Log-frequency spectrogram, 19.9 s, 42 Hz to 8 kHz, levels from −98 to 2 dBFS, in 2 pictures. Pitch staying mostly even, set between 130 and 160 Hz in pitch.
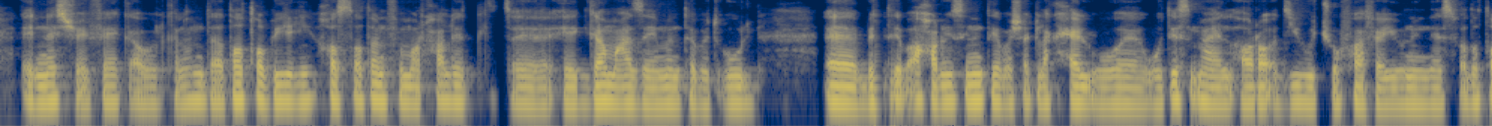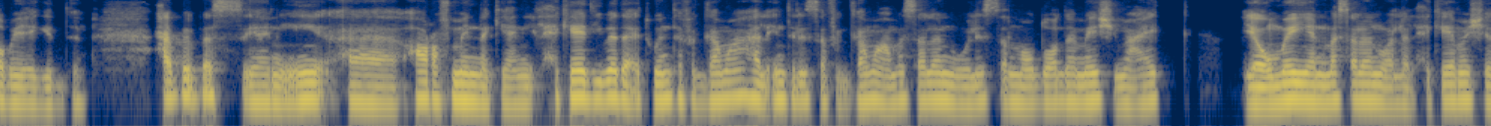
No: narrow, 2.0 semitones; low, 115 Hz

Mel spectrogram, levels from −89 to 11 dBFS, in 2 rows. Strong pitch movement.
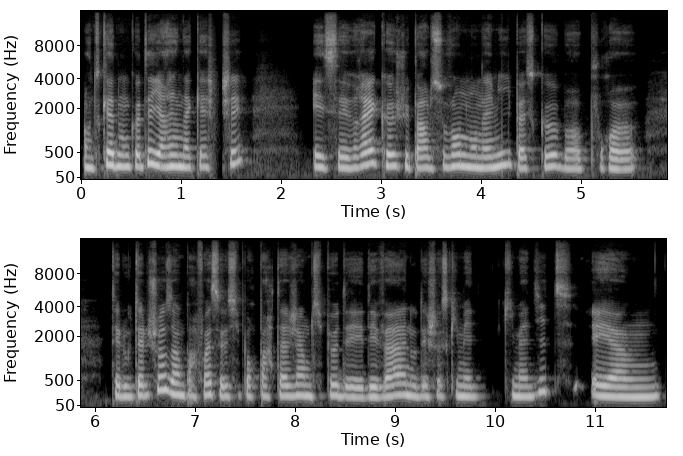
No: average, 2.8 semitones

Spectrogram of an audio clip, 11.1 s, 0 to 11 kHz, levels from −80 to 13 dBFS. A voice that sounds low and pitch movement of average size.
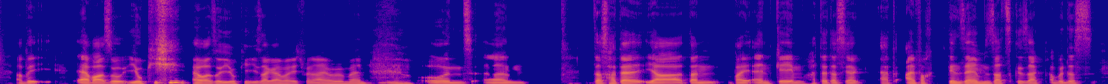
Yes: low, 105 Hz; average, 3.3 semitones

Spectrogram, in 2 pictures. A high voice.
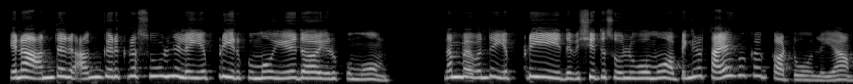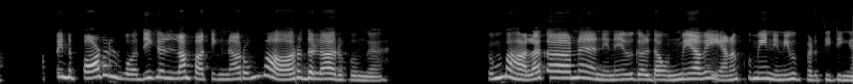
Yes: very high, 285 Hz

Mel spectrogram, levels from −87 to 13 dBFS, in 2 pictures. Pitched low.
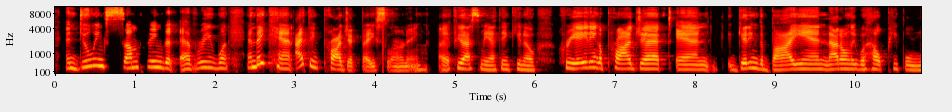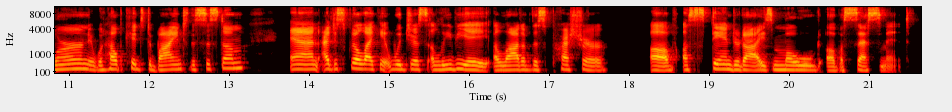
No: high, 195 Hz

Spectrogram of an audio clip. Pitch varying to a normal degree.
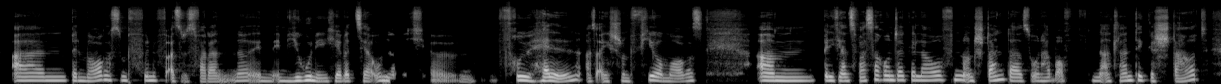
Yes: average, 3.3 semitones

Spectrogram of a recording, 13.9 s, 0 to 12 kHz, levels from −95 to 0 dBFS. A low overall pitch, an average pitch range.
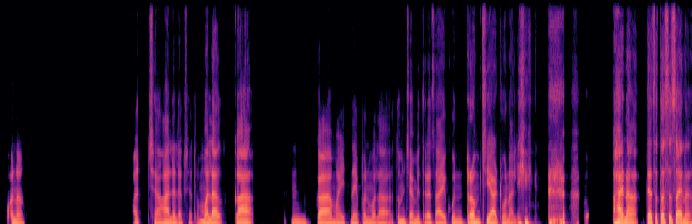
Yes: low, 130 Hz; average, 3.0 semitones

